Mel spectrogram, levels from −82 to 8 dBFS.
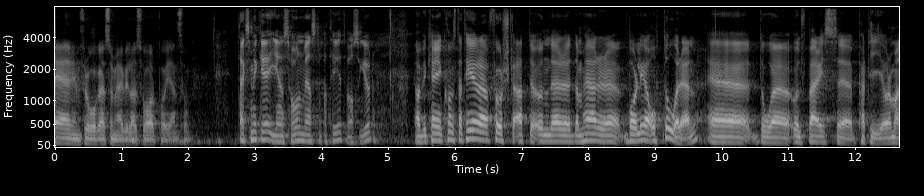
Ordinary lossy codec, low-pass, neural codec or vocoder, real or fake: none; none; none; real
